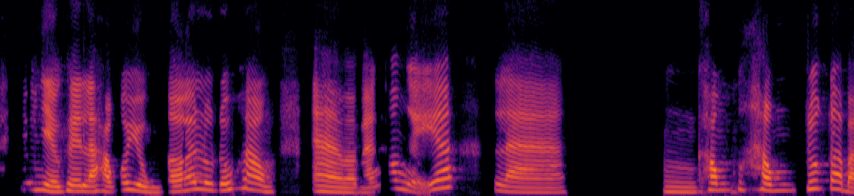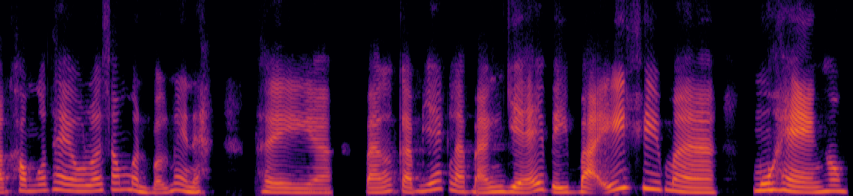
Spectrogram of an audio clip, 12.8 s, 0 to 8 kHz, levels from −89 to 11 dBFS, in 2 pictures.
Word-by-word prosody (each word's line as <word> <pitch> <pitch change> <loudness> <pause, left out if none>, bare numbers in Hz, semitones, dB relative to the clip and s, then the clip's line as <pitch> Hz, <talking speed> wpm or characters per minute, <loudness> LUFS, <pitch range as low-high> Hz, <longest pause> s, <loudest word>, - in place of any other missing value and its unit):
chứ 280 - -15
nhiều 220 -6 +4
khi 230 0 +3
là 215 -1 +5
hổng 210 -2 +2
có 280 - -2
dùng 210 -9 0
tới 225 +8 +3
luôn, 280 -3 -1
đúng 270 +4 0
hông? 270 - +2 0.3
À, 210 -4 +3
mà 180 0 0
bạn 185 +2 -1
có 330 - -4
nghĩ 270 - -1
á 355 +5 +4 0.3
là, 185 -6 +1 0.7
ừm, 195 -2 -6
không 270 +3 +1 0.2
hông 250 -1 +2
trước 325 +1 0
đó 310 - +5
bạn 190 -8 0
không 240 -1 -2
có 250 - -4
theo 255 -6 -2
lối 240 +2 -2
sống 280 +1 -5
bền 215 -9 -3
vững 160 +5 -7
này 260 -3 -3
nè 190 -1 -1 0.4
thì, 180 -4 -1
ờ, 165 0 -3 0.3
bạn 180 +1 -1
có 225 - -5
cảm 225 -2 -3
giác 285 +3 -4
là 205 - 0
bạn 200 +1 -2
dễ 195 +9 +2
bị 190 -7 -1
bẫy 205 - +2
khi 325 -4 +1
mà 190 -9 +2 0.3
mua 260 +2 +4
hàng 210 -7 +5
hông? 230 0 -1
225 Hz, 230 wpm, -24 LUFS, 190-270 Hz, 0.7 s, là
